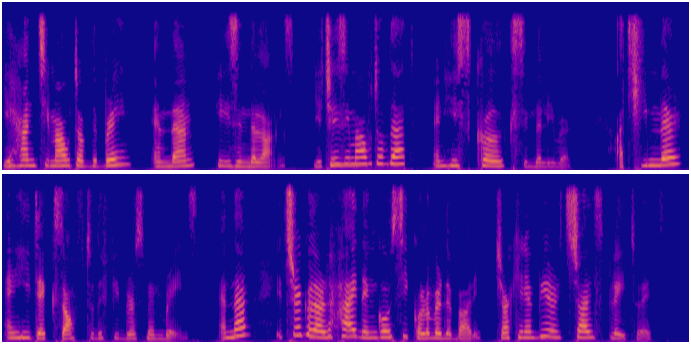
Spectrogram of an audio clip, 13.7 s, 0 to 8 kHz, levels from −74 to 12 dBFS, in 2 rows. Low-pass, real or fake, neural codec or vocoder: 7.2 kHz; real; none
